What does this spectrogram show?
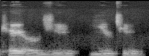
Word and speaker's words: Kogut: it's called and my last name is spelled k-o-g-u-t kogut uh it's polish i can thank my uh polish uh ancestors for that unique last name and then um yeah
